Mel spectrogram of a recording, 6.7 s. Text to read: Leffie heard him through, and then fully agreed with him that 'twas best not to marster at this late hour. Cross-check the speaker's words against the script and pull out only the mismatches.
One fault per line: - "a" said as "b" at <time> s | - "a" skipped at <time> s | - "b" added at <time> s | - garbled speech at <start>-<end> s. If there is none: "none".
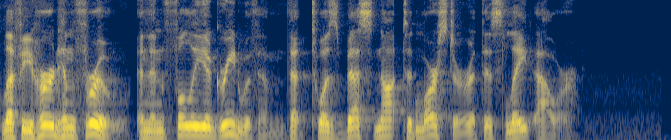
none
